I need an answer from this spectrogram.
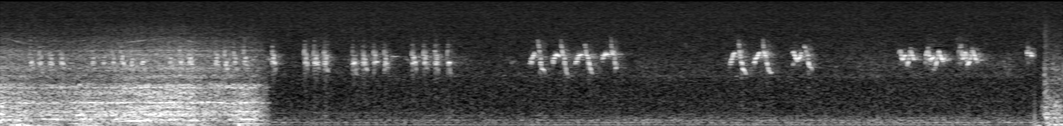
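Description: A songbird singing short, quick runs of chirps, a phrase every second or two, over a faint steady low hum. Before that, a duller rumbling noise cuts off abruptly about two and a half seconds in.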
